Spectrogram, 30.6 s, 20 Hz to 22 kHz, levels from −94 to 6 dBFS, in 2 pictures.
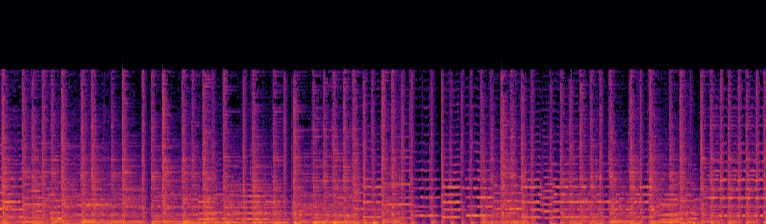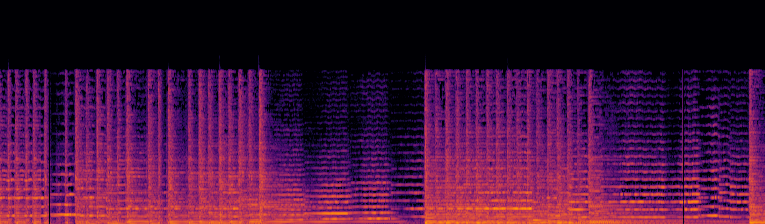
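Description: Overlap-add ripple runs through the whole clip: the audio was split into windowed frames and rejoined with overlaps that don't sum to a steady gain, so the level dips by about 60 dB roughly 50 times a second, giving a harsh, robotic flutter.

A broken-record loop runs from 14.54 to 16.14 s. A 356 ms fragment repeats four times back to back, likely because the player or stream stalled and kept resending its last buffer. The material that should have played there is gone.

Bluetooth dropouts at 16.30 to 16.34 s and 28.98 to 29.02 s cut the sound to silence. The audio resumes about 23 ms further on, which fits a single packet that likely missed its deadline to the headphones.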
